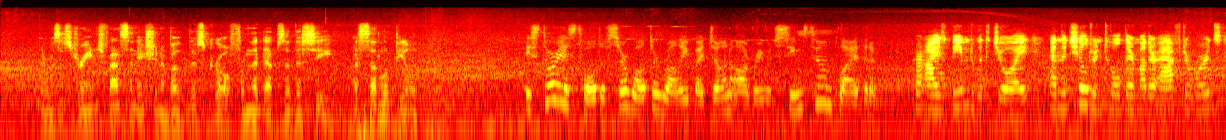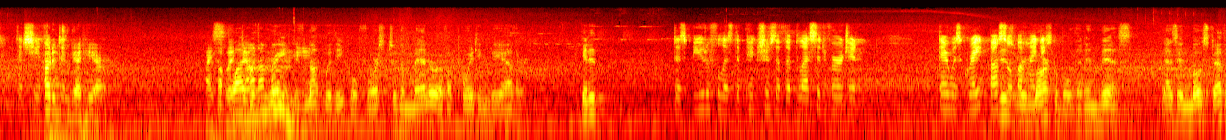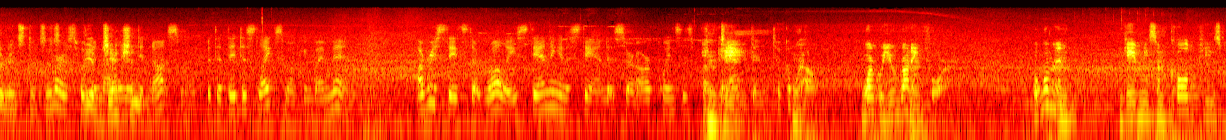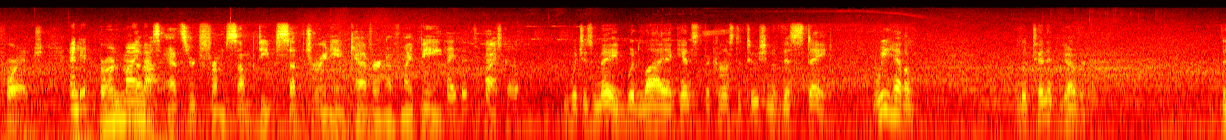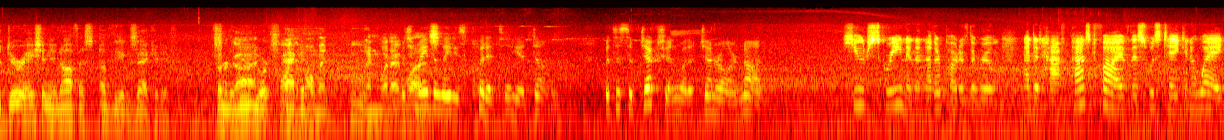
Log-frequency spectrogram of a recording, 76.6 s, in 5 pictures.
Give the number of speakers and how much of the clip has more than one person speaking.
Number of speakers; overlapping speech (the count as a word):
five, about 11%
